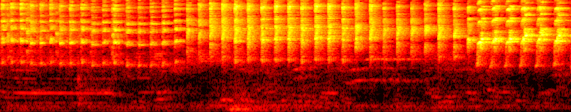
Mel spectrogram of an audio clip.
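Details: Lovebird in full gacor song: a long run of rapid, harsh chattering notes, high and buzzy, pulsing about three times a second and growing louder toward the end.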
